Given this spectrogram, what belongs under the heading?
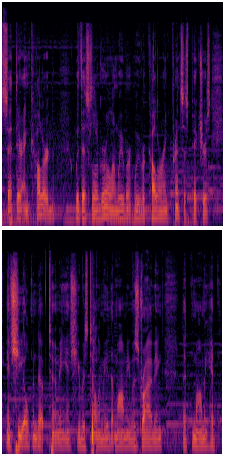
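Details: Adult male speaker; normal speech.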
